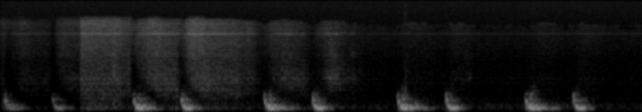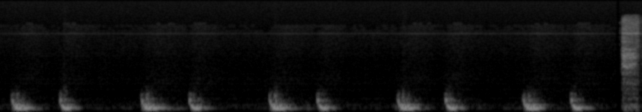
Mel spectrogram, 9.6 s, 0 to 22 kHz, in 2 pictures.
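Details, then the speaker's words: Normal heart sounds in a teaching demonstration: steady lub-dub at about 62 beats a minute, with clear S1 from mitral and tricuspid closure and S2 from aortic and pulmonic closure, nothing extra. "They close during cy and they make that lub sound. Then after they close naturally diastily comes next and your aotic and pulmonic valves close. That makes the dub sound."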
